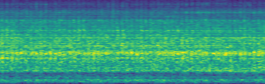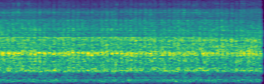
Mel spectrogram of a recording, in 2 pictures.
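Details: Idling with the air conditioning on: a busy, uneven clatter sits steadily over the engine hum, a noise that appears when the aircon is turned on, source not pinned down.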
